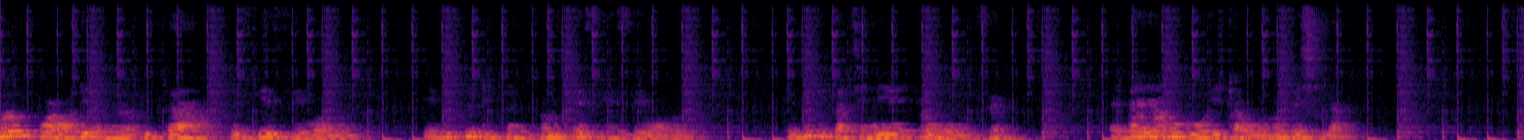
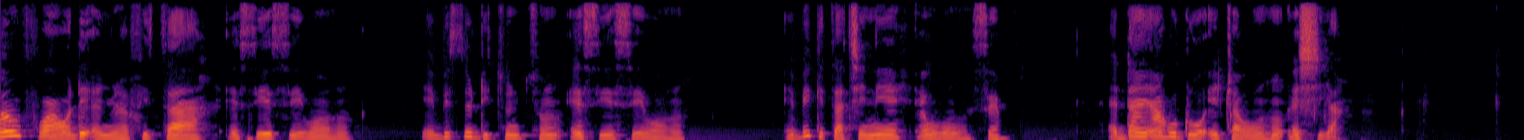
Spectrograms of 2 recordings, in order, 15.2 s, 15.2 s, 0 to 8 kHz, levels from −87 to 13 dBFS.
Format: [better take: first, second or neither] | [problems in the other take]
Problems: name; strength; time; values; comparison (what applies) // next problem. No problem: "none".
second | background sound (Drum / Drum kit); 19 dB below the speech // room echo; dies away in 0.9 s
